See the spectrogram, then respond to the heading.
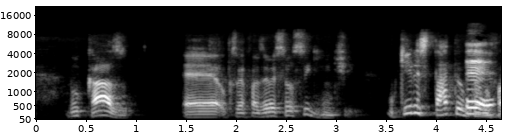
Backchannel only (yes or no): yes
